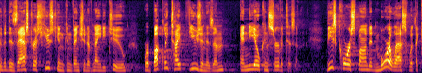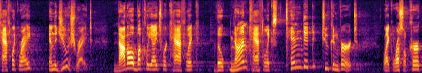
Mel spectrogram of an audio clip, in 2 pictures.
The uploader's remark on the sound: address at the Miami National Conservatism Conference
